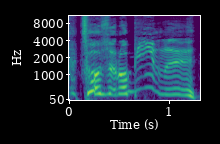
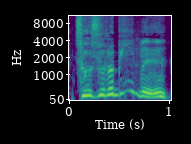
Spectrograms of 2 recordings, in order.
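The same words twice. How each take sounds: First: Very high, drawn-out shriek; panicked scream. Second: High, alarmed cry; panicked yell. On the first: Hermiona over the roar of fire, panicked scream. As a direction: wail it out slowly, far higher. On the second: Hermiona trapped by flames, panicked yell. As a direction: cry out over a roar. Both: A narrator's reading. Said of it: "wrzasnęła Hermiona".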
